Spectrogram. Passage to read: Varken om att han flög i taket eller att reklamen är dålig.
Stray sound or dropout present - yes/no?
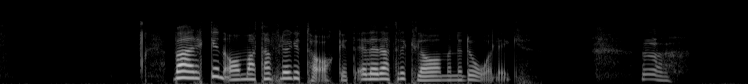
yes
